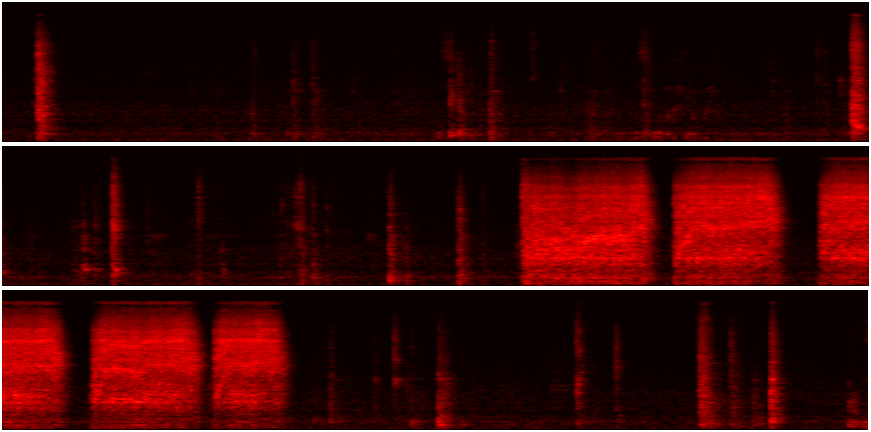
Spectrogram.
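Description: Electric mini food chopper (kebbeh) mincing garlic cloves, run in four pulses of about a second each, the last a little longer, about halfway through. Before and after the pulses there are scattered clicks and knocks of the bowl and lid being handled.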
